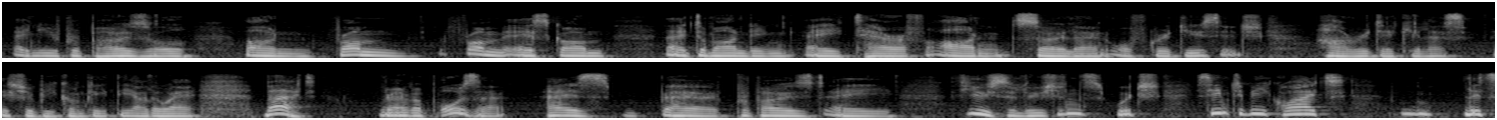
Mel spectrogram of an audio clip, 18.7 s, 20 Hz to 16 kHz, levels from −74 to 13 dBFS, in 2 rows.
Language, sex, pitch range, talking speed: English, male, 125-160 Hz, 125 wpm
